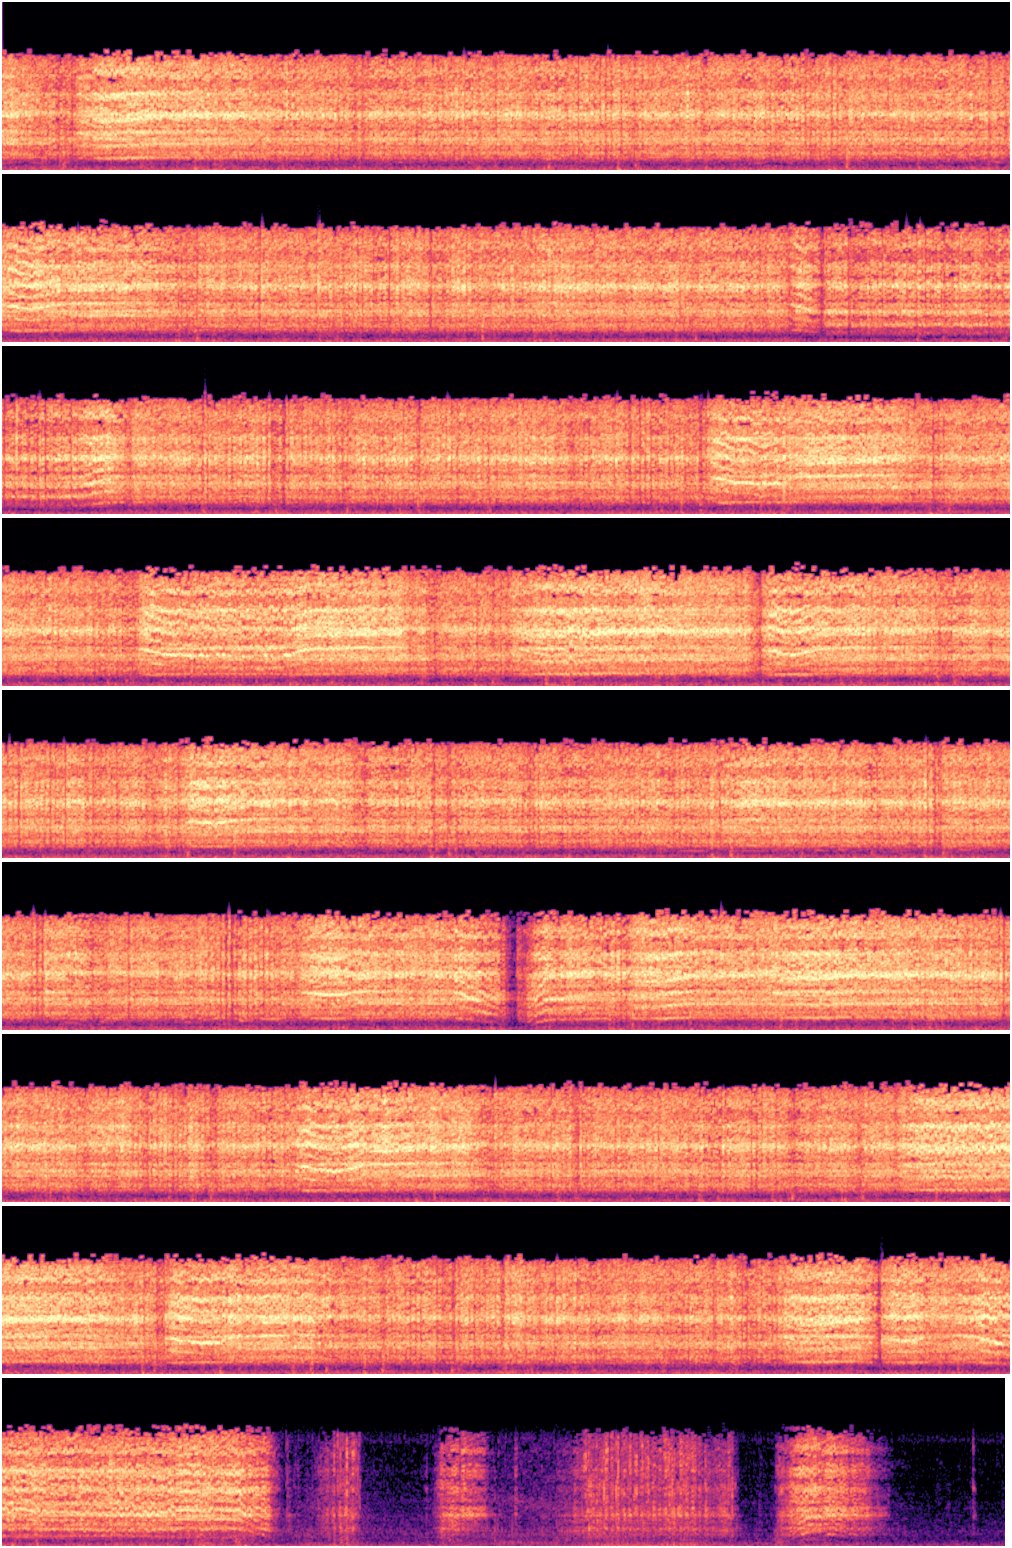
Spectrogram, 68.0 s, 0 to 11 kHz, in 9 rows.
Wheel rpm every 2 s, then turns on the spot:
220, 230, 230, 230, 230, 230, 210, 180, 230, 230, 220, 220, 220, 220, 230, 230, 230, 230, 230, 230, 160, 220, 230, 230, 230, 230, 220, 230, 230, 220, 160, 20, 30, 20.
62-66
